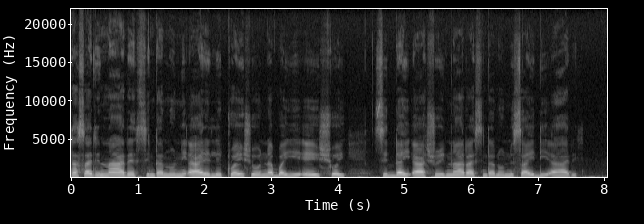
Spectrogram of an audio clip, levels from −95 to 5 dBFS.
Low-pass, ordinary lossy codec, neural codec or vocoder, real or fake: none; none; none; real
